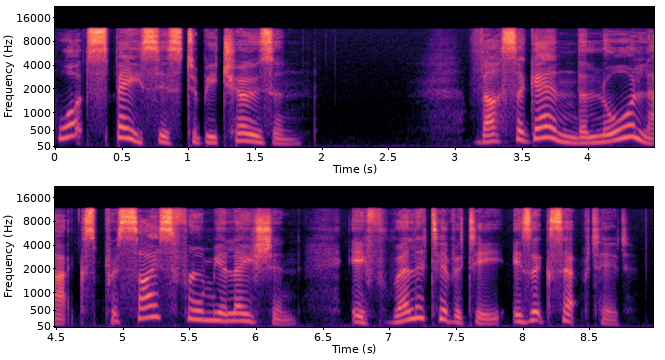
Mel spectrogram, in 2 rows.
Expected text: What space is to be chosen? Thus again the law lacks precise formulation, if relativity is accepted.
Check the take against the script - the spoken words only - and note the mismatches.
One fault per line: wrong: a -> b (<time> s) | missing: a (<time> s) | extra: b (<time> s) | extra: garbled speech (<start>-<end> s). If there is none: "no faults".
no faults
